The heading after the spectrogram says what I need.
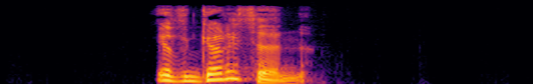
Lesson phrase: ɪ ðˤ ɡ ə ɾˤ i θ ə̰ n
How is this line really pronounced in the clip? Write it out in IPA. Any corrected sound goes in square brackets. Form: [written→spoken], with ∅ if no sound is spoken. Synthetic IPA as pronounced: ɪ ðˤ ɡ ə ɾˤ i θ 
